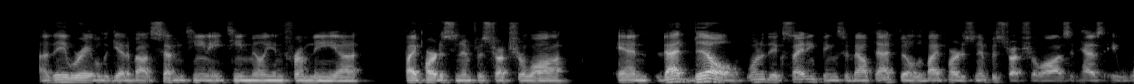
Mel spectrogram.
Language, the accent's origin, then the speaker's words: English; California, United States; As a Californian and as an environmental attorney, I'll continue to advocate for the superiority of California's water rights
